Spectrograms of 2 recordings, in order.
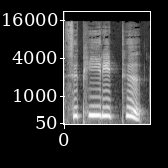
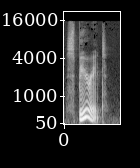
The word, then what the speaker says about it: spirit: 아, 스피리트 아니고, 스프리트 아니고, 스 p 릿 이거겠죠? 철자는요? S-P-I-R-I-T.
